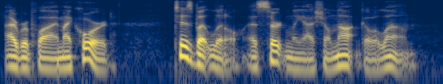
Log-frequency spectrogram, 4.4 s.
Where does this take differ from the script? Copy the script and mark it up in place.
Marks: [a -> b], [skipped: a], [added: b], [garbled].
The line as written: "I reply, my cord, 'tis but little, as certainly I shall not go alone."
"I reply, my cord, 'tis but little, as certainly I shall not go alone."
